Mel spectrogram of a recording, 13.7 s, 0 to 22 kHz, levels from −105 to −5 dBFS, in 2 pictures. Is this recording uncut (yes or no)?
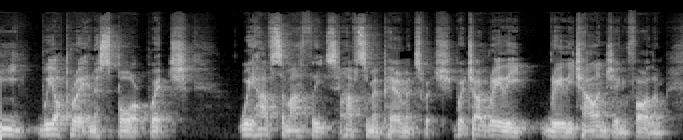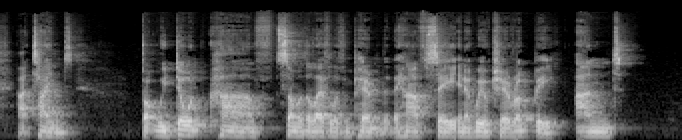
no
